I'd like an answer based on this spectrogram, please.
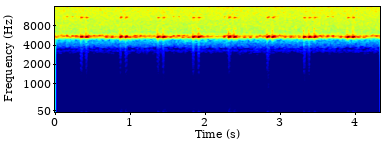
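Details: Rapid, regular cricket chirps, sharp high pulses often paired in twos, repeating roughly twice a second against a thin continuous hiss.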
